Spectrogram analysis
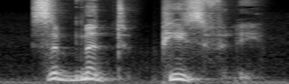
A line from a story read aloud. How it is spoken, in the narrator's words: they pleaded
